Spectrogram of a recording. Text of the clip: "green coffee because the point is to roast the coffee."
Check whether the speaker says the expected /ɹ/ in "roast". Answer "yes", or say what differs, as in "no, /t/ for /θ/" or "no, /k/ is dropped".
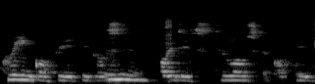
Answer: no, /l/ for /ɹ/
